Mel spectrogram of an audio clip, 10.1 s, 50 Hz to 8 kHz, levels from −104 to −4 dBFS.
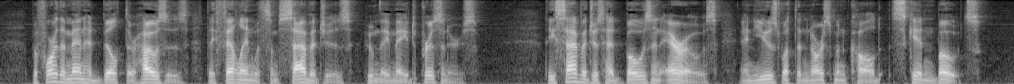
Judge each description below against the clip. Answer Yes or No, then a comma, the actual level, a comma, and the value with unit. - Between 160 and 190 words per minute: Yes, average, 185 wpm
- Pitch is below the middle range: Yes, low, 105 Hz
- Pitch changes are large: Yes, wide, 6.4 semitones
